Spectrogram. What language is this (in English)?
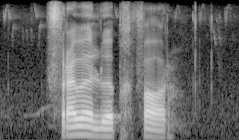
Afrikaans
